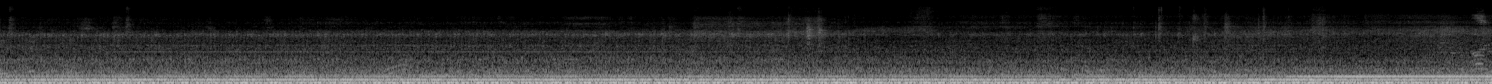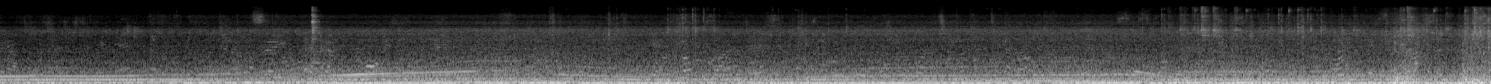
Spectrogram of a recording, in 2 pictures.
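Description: A bus engine hums steadily while the bus drives along.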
